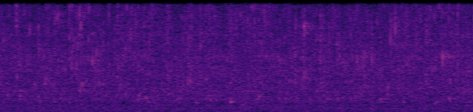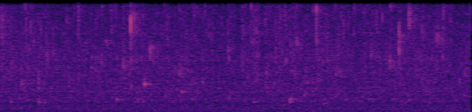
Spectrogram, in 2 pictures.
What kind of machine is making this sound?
pump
